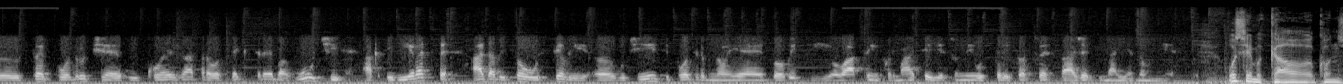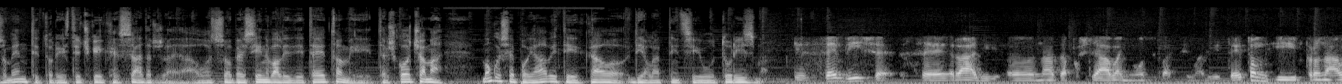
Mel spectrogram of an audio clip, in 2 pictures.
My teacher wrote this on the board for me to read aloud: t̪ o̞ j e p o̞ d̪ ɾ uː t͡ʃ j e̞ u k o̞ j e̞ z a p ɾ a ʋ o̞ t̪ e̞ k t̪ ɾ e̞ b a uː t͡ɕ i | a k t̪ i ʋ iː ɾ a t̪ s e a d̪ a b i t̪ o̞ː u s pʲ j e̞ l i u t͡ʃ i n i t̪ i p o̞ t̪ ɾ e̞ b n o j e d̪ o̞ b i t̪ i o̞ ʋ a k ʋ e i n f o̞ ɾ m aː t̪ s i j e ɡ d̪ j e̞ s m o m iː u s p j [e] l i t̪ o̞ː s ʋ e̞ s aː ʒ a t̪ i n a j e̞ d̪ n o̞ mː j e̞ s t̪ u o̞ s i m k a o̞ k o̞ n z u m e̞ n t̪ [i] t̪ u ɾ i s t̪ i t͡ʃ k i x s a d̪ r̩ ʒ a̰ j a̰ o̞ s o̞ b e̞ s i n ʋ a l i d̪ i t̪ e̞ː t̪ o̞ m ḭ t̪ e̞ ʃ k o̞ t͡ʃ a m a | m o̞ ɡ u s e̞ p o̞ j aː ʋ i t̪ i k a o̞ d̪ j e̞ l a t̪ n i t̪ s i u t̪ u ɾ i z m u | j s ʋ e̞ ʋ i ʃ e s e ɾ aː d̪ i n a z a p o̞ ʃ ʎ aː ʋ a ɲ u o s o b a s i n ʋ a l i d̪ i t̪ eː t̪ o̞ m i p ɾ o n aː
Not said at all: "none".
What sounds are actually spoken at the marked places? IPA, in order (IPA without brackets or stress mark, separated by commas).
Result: e, i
